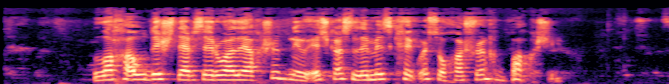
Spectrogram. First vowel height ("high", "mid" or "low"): low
